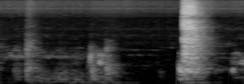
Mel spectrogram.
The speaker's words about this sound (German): Entschuldigung, ich muss ganz kurz niesen.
